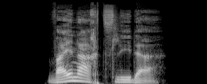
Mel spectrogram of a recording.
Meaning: nominative/accusative/genitive plural of Weihnachtslied
- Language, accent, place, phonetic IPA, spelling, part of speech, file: German, Germany, Berlin, [ˈvaɪ̯naxt͡sˌliːdɐ], Weihnachtslieder, noun, De-Weihnachtslieder.ogg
